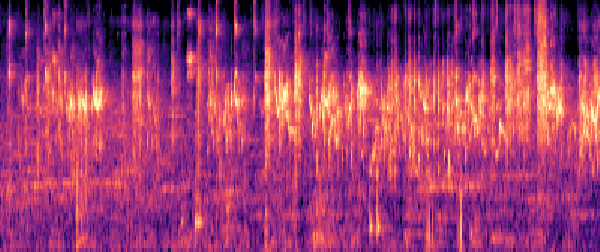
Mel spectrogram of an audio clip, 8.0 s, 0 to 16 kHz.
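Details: Budgies on May 2, 2023 in steady loud chatter: high squeaky chirps, buzzy trills and short whistles packed closely together with no real pause.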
